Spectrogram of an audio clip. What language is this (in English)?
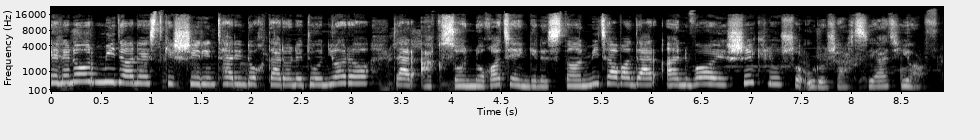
Persian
